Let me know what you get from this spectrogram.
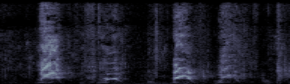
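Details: German Shepherd dogs at a meeting of two dogs; five short, harsh barks in quick succession, spaced about half a second apart across two seconds, each a broadband burst, with a quiet background.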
